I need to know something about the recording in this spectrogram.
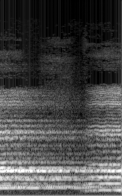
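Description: Liturgical chanting at an Orthodox church service: long sustained sung notes, with a dip in level and a change to a new note near the end.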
